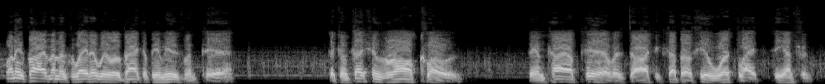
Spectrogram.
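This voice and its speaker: An actor as a clipped, hard-boiled American radio detective. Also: male voice, on the low side, brisk, slight background noise, lightly acted, rough recording. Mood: brisk, reflective. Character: brisk, hard-boiled insurance investigator narrating his case. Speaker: lead actor and narrator. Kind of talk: 1950s radio detective acting. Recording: vintage radio drama recording.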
